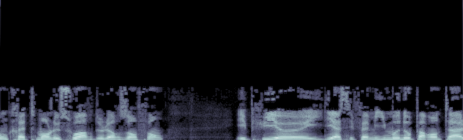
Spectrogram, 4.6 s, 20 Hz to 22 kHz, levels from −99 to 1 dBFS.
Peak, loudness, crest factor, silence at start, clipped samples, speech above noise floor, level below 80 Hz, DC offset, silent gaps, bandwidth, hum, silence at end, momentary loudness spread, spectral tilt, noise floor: -8 dBFS; -24 LUFS; 16 dB; 0 s; under 0.1%; 46 dB; -56 dBFS; under 0.1%; none; 8.8 kHz; none; 0 s; 8 LU; -5 dB/octave; -69 dBFS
